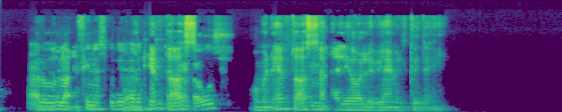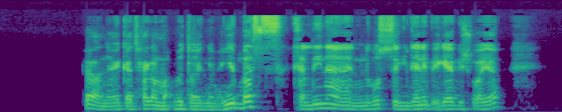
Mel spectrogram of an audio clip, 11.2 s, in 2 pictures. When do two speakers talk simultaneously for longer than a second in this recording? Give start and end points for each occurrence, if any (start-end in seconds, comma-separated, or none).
0.7-2.0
